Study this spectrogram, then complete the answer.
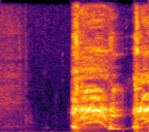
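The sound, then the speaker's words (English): Two loud coughs in quick succession, the first harsh and drawn out, the second sharp and cut short at the end, with a brief quiet moment before them. “Excuse me. Mute my coughing.”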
